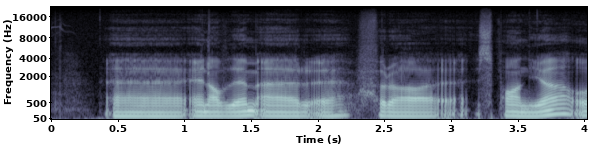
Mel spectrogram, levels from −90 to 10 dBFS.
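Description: No technical faults can be heard anywhere in it.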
